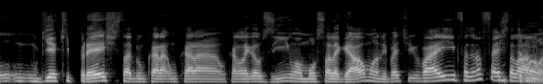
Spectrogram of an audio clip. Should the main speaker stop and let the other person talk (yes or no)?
yes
